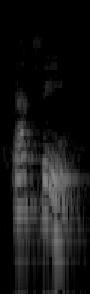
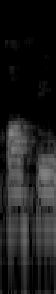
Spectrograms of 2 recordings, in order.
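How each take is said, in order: First: The first syllable sounds light and thin. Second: The first syllable sounds heavy and deep. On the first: The speaker calls it right. "مرققة شوية في النطق" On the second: The speaker calls it wrong. "مش بنقول قافي"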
